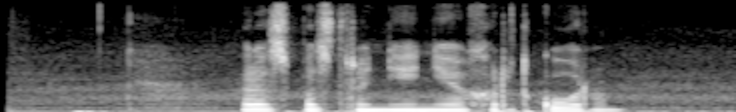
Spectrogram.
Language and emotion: Russian, neutral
